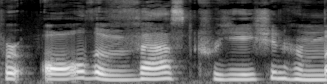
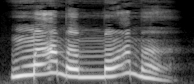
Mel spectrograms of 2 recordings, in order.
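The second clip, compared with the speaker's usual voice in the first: calling out; 8 semitones higher than usual. A narrator's reading. Girl running to her mother, calling out. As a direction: call out eagerly for mama. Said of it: "Maimuna cried out".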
